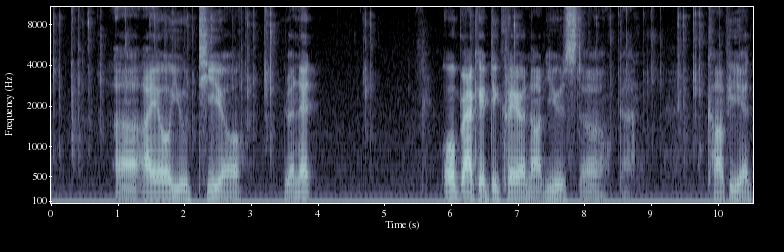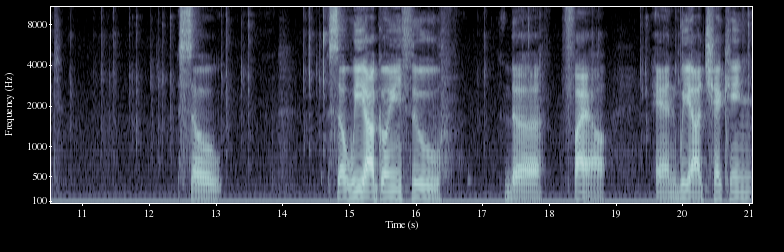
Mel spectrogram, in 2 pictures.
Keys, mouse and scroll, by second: 0.0 3, 1.2-2.8 typing, 4.7 w, 6.7-20.9 typing.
